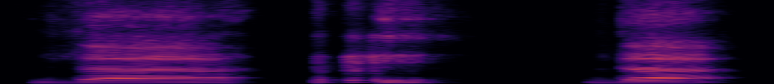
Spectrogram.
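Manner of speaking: stuttering and clearing throat; stumbling stutter on the word. Real, not acted. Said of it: "my stuttering is getting me".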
